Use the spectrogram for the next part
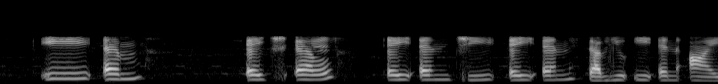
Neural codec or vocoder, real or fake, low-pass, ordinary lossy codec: none; real; 3.6 kHz; none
